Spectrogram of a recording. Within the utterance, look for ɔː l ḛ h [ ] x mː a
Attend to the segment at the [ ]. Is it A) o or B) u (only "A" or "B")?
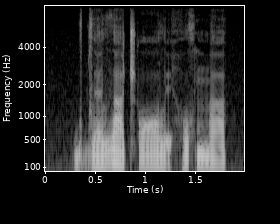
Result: A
